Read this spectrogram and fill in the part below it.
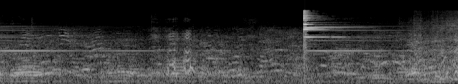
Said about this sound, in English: But you got a bell up above. Ring that bell for us.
